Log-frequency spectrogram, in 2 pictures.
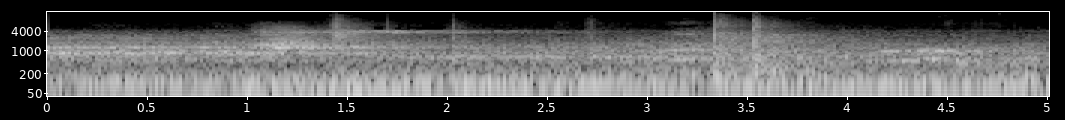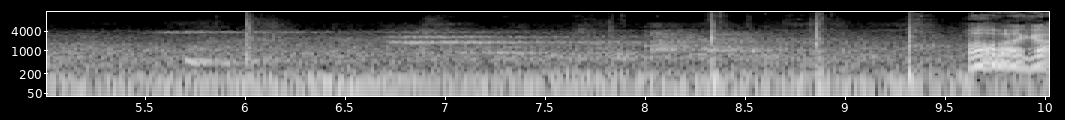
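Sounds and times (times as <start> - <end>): indoor sports hall din: 0.0 - 10.0.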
